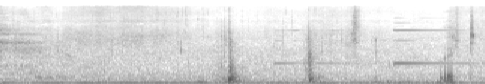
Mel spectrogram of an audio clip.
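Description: Car front door being unlatched and swung open: a sharp click of the latch about two seconds in, followed by a couple of lighter knocks. A faint steady high tone starts soon after the click.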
